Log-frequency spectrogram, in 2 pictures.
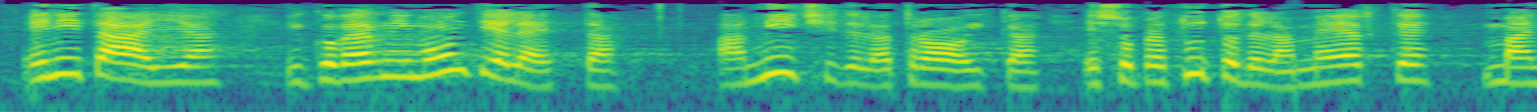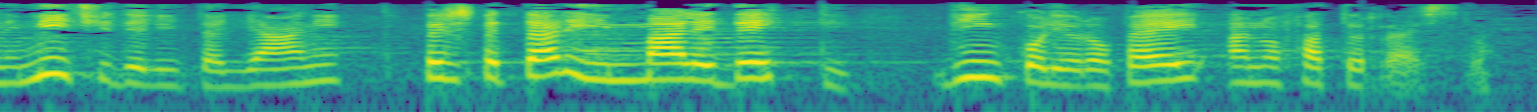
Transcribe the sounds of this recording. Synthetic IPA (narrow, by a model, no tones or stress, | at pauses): init̪alja | iɡovɛrnimont̪ielɛt̪ːa | amiːt͡ʃid̪elːat̪ɾɔjkaesːopɾat̪ːut̪ːod̪elamɛrke | manemiːt͡ʃid̪eʎːit̪aʎːaːni | perːispet̪ːaːɾeimaled̪et̪ːi | viŋkoliewɾopɛːianːofat̪ːoilrːɛ̰st̪o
